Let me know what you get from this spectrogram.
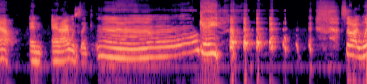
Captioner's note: laughter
